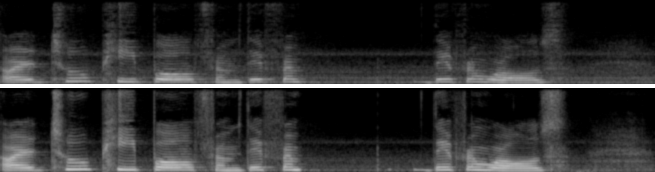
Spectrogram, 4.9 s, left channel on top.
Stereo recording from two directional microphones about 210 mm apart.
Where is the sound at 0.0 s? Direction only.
45° right (ahead or behind).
